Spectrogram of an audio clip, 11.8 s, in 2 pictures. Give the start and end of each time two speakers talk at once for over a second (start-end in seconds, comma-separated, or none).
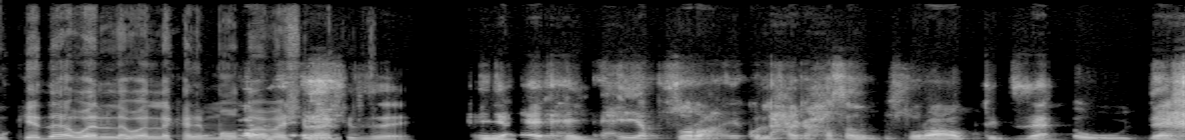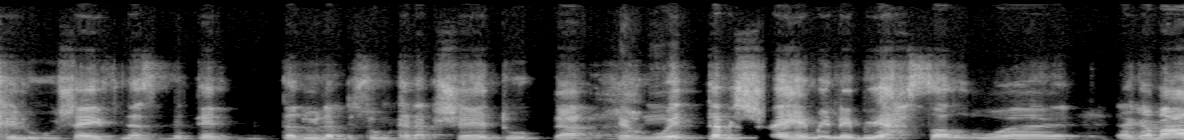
none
